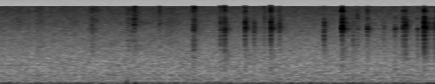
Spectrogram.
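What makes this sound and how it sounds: A small plastic lip gloss tube is held upright and tapped rapidly with long nails along its length. Quick, light, bright clicks patter irregularly over a steady low hum.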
